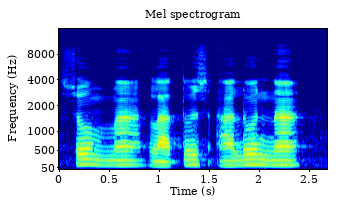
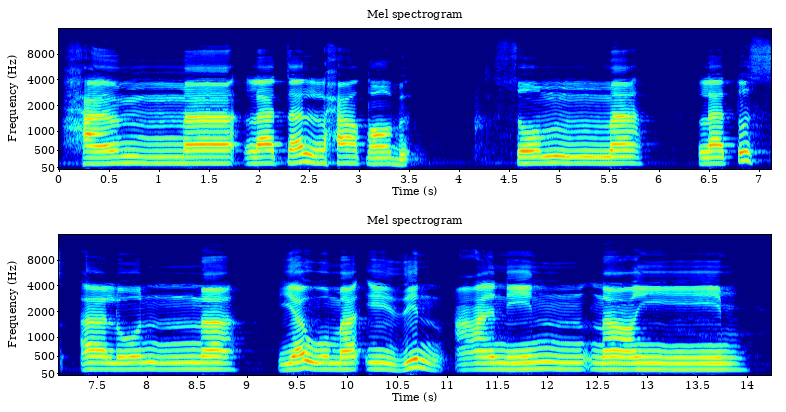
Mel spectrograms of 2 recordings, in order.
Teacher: harus kita tunjukkan gunnahnya itu, dengungnya itu selama apa itu satu huruf atau dua harokat atau dua ketukan. Tapi banyak ulama yang berpendapat bahwa gunnah di sini yang satu huruf itu atau dua harokat itu tidak bisa disamakan atau dikonversi dengan satu huruf dua harokat yang terjadi pada mat.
